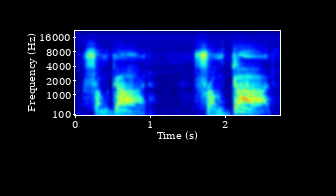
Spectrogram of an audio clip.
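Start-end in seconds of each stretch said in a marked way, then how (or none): 1.6-2.7 cries out loud and troubled; a startled, troubled outcry; echoing the words back in alarm; troubled cry. A narrator's reading. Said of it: "the rabbi cried out, troubled".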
